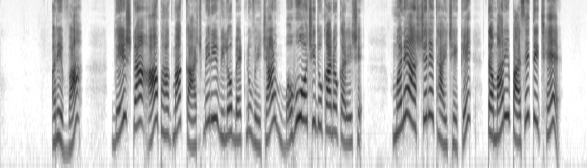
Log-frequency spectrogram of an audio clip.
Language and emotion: Gujarati, surprised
